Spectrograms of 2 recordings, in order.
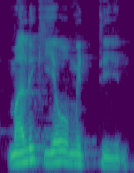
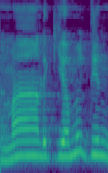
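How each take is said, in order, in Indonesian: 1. Vokal pertama Maliki Yaumiddin dibaca pendek. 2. Vokal pertama Maliki Yaumiddin dibaca panjang.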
